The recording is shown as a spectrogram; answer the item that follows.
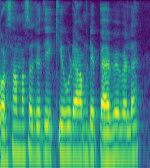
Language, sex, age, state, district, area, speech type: Odia, male, 18-30, Odisha, Balangir, urban, spontaneous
